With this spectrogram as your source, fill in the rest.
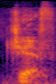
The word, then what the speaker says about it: GIF: let's give gift right you would think well apparently it's jiff leave it at that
